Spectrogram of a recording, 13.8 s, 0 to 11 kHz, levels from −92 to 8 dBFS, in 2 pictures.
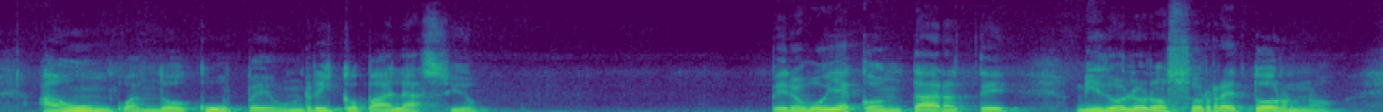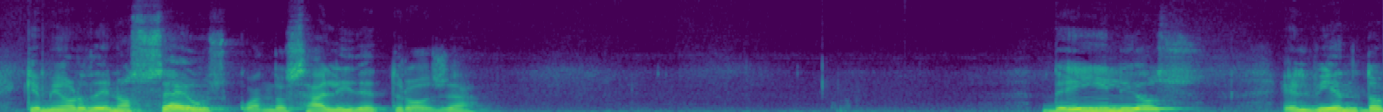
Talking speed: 110 wpm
